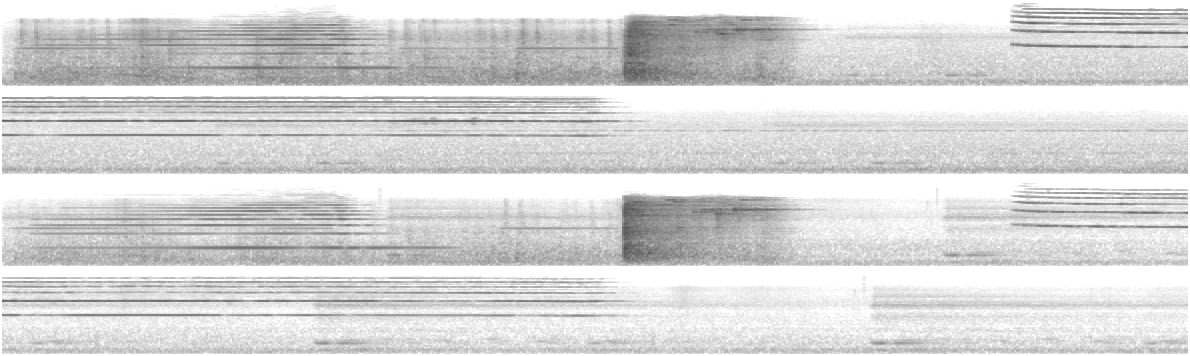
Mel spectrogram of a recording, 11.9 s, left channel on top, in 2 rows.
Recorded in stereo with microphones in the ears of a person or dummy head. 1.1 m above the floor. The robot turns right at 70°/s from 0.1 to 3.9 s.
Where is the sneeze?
No sneeze in this recording.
